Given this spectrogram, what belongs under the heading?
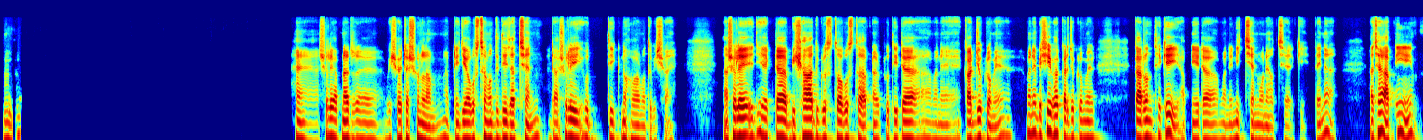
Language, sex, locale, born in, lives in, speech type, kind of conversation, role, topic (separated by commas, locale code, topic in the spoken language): Bengali, male, bn-BD, Bangladesh, Bangladesh, conversation, advice, advisor, অবসন্নতা কমিয়ে কীভাবে কাজের ধারাবাহিকতা বজায় রাখতে পারি?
